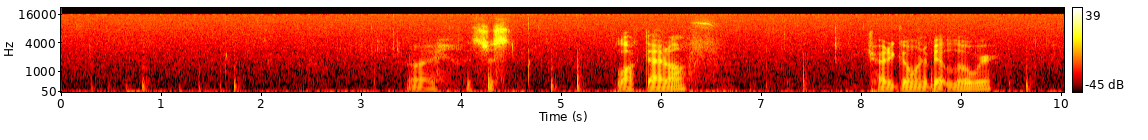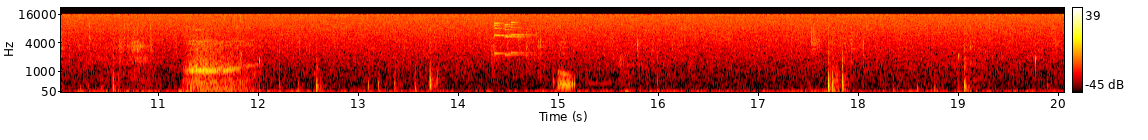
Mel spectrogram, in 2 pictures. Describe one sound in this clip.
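A pickaxe chips repeatedly at stone with short knocks.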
